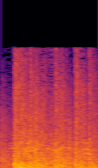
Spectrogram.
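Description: A short, loud, rapid burst of enemy machine gun fire, dense and close, lasting under a second.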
